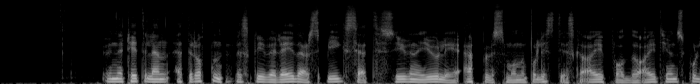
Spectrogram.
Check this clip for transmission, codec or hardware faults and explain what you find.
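One fault. At 2.26 s there is damaged data in the compressed stream. Corrupted frames throw the decoder out of sync, so a brief glitch follows.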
